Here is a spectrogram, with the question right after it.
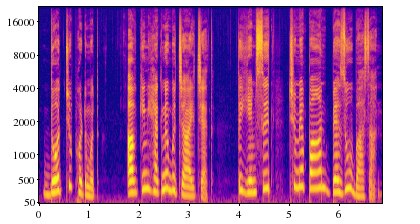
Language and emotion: Kashmiri, sad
